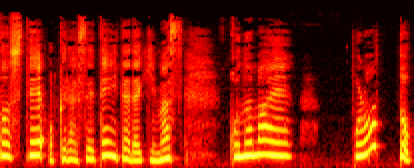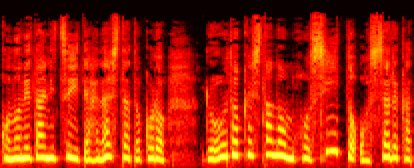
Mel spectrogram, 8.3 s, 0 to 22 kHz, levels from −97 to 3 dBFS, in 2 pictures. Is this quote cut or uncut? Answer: uncut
